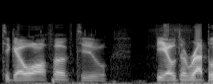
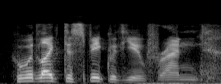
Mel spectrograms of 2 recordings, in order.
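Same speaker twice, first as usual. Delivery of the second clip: put-on old man's voice in a hushed half-whisper; 4 dB quieter than usual. Voicing an old man character addressing the guests: half-whispering old man voice. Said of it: "like an old man, like whispering".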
